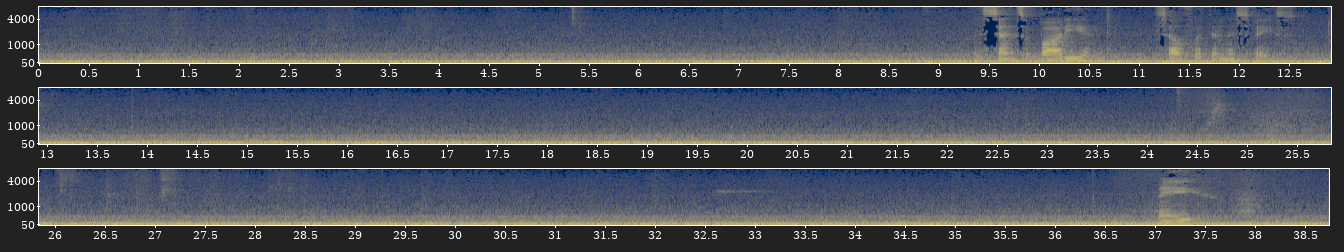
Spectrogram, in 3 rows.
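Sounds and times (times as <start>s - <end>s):
faint tonal whine: 0.0s - 38.7s
fans humming: 0.0s - 38.7s
speech: 9.5s - 12.6s.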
